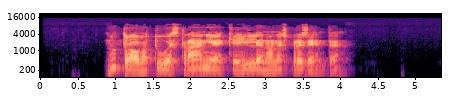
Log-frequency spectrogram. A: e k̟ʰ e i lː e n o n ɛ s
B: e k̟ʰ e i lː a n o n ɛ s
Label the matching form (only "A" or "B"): A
